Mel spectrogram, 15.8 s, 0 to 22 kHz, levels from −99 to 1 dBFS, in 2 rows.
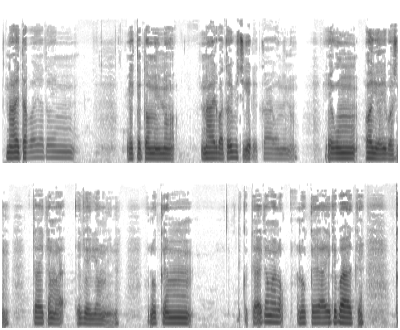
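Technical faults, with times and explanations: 0.47–1.44 s, 4.95–6.22 s and 14.44 s to the end, sudden gain jump: the speech and the background noise under it step down together by about 12 dB in the first two spans, returning abruptly afterwards, and in the last span both step up by about 6 dB. Each change lands instantly rather than fading. The likely cause is a digital gain setting or bit shift applied from one sample to the next with no ramp.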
